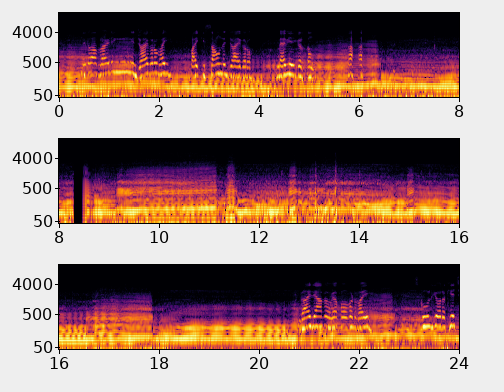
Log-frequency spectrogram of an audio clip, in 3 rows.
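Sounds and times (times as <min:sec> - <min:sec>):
motorcycle engine revving: 0:00.0 - 0:24.0.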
